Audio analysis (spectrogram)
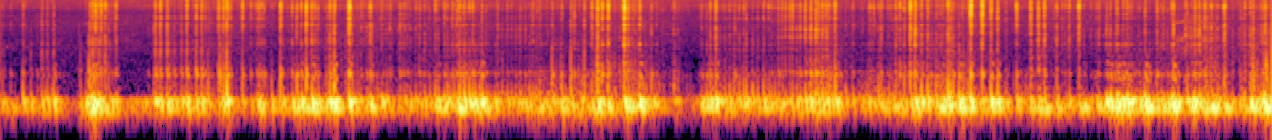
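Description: Long dark fingernails scratch the hollow metal mesh grille of a Blue Yeti Nano microphone from the top and sides. The scratching comes through as a dense, low, muffled rumble with constant rustling and brief brighter scrapes, dipping in a few short pauses.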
